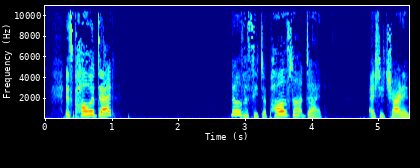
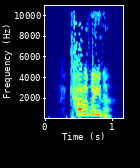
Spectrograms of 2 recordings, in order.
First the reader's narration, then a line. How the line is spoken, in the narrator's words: cried, almost beside myself with fear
